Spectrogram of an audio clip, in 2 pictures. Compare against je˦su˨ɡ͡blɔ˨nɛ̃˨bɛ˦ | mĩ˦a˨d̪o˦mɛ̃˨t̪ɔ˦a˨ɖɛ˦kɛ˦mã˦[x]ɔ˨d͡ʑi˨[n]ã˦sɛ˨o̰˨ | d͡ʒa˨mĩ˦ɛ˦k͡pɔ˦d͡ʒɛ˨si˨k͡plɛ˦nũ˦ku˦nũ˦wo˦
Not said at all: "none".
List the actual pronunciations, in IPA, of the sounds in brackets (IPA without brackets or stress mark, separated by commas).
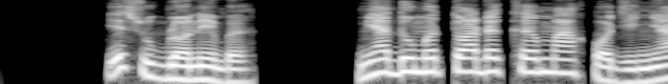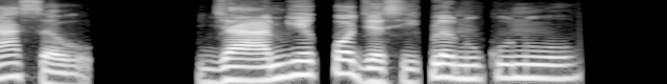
x, ɲ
